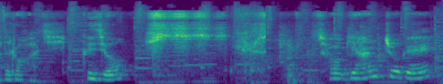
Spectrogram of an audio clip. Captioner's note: hehehehe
